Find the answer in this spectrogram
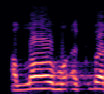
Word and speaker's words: اللہ اکبر: اکبر، جس کو 4 مرتبہ کہا جاتا ہے۔ اللہ اکبر کا صحیح تلفظ اللہ اکبر۔ اگر اس کو ملا کے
